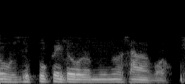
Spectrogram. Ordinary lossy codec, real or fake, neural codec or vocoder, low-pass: none; fake; codec, 16 kHz in and 24 kHz out, 2.2 kbps, FireRedTTS-2 codec; 3.6 kHz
